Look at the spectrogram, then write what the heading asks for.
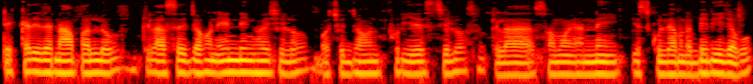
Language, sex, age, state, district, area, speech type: Bengali, male, 18-30, West Bengal, Murshidabad, urban, spontaneous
